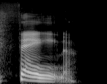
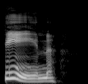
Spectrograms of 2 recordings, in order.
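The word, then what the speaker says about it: feign: One of them would be fein, F-E-I-G-N. I always pronounced it fiend, and I learned I was wrong, even though I know rain.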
